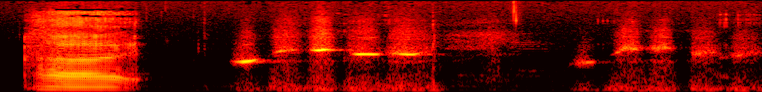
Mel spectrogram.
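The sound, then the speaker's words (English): A brief hummed or voiced note, then an airy, breathy human whistle playing a short tune in two phrases, fairly soft, with audible breath noise under the tones. “It's too airy of a whistle.”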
